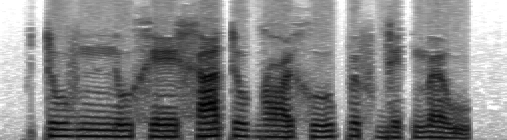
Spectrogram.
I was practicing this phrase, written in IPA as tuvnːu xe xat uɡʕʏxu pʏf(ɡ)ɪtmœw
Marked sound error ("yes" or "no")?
no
